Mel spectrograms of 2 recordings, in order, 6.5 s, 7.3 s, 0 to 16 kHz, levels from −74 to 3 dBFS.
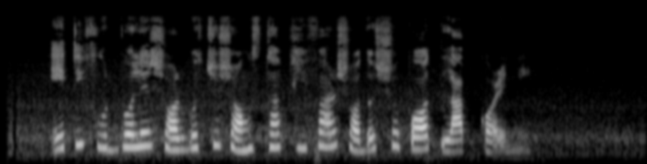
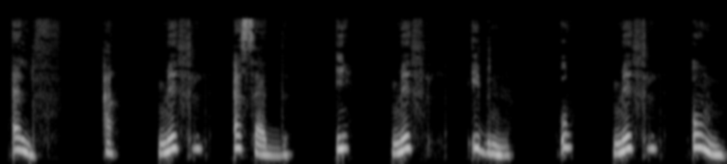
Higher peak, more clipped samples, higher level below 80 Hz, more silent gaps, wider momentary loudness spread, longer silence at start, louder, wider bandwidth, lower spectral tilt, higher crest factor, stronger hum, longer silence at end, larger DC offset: first, -4 dBFS vs -12 dBFS; neither; about the same, -74 dBFS vs -70 dBFS; second, none vs 0.61-0.99 s, 1.20-1.56 s, 2.95-3.32 s, 3.54-3.90 s, 5.16-5.53 s, 5.76-6.11 s; second, 10 LU vs 14 LU; first, 0.5 s vs 0.1 s; first, -23 LUFS vs -29 LUFS; about the same, 11.5 kHz vs 11 kHz; second, -3 dB/octave vs -5.5 dB/octave; about the same, 20 dB vs 18 dB; neither; first, 1.4 s vs 0 s; neither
